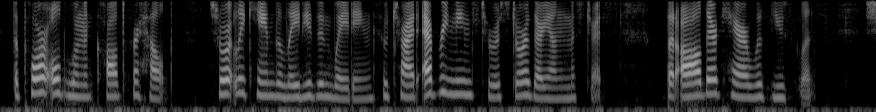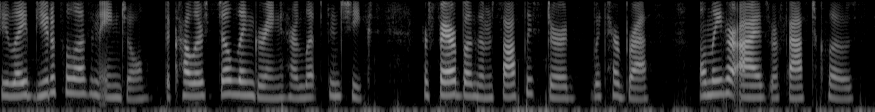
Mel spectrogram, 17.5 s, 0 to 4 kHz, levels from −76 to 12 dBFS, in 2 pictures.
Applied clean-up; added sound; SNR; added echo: neural separator model SepFormer WHAMR!.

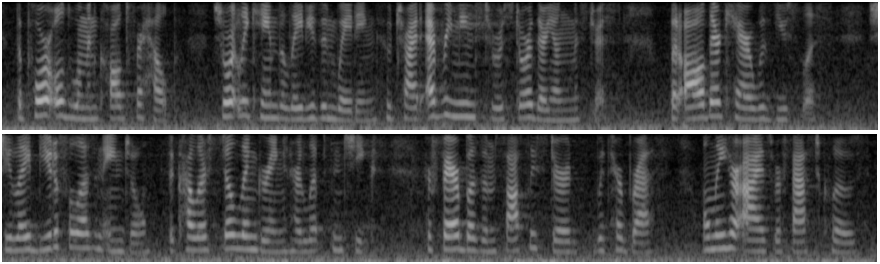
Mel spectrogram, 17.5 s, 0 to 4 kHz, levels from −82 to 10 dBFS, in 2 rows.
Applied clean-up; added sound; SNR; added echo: none; none; none; none.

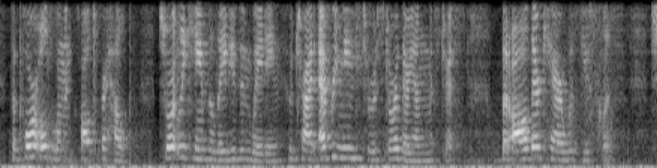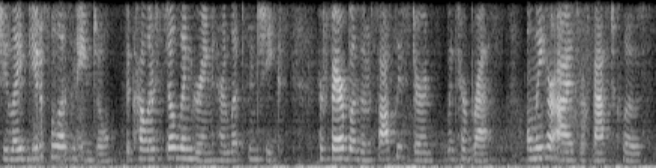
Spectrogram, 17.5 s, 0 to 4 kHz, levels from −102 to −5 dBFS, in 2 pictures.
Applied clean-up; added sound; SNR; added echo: neural separator model SepFormer DNS4.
